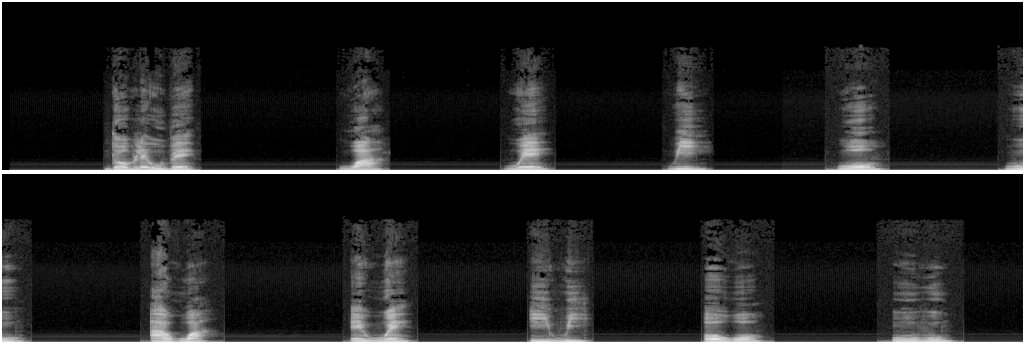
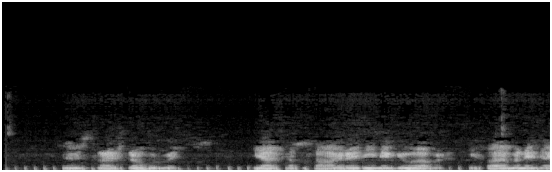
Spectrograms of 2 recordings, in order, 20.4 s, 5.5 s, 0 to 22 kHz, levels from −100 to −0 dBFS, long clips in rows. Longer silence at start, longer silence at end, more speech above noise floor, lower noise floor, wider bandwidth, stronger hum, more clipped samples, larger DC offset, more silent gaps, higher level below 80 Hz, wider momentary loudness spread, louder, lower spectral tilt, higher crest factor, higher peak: first, 1 s vs 0.4 s; first, 0.65 s vs 0 s; first, 49 dB vs 23 dB; first, -69 dBFS vs -50 dBFS; first, 11.5 kHz vs 6 kHz; first, 50 Hz at -55 dBFS vs none; neither; neither; neither; first, -44 dBFS vs -68 dBFS; first, 18 LU vs 12 LU; first, -22 LUFS vs -27 LUFS; about the same, -7 dB/octave vs -8 dB/octave; about the same, 20 dB vs 18 dB; first, -4 dBFS vs -10 dBFS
